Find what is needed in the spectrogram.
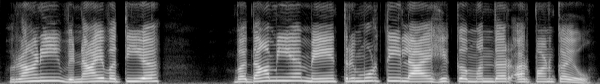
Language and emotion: Sindhi, neutral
